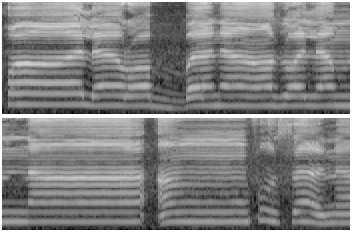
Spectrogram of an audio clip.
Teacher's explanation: ان سب میں الف مدہ ہے میری بہنوں، برابر برابر ادا کریں گے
